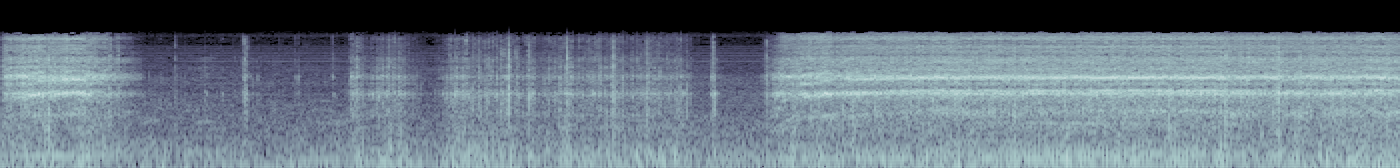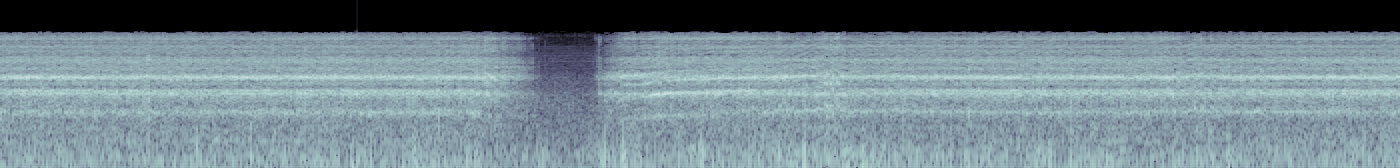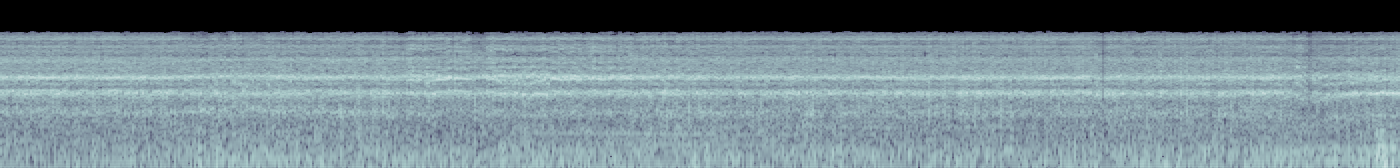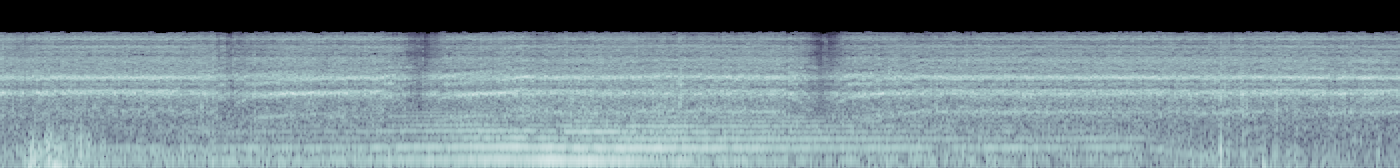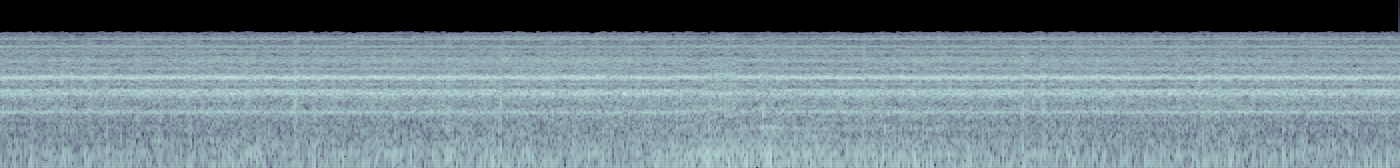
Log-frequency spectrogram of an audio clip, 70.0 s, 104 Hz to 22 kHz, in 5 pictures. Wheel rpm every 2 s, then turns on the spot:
70, 0, 20, 30, 150, 160, 160, 160, 160, 70, 130, 160, 160, 160, 160, 160, 160, 160, 160, 160, 150, 160, 140, 130, 150, 130, 160, 160, 160, 160, 160, 160, 160, 160, 160.
4-6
